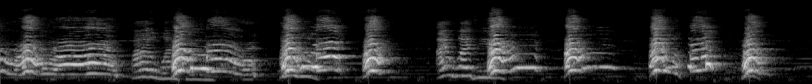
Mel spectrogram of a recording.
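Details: Family Dachshund Dusty in a playful "I love you" exchange with his owner, short choppy howls and yowls in bursts about every half second, interleaved with a human voice.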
